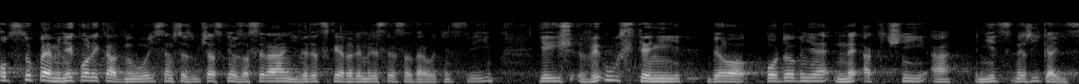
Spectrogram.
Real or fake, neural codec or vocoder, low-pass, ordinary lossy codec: real; none; 7.2 kHz; MP3, 32 kbps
